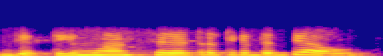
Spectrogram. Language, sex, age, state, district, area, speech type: Odia, female, 30-45, Odisha, Kandhamal, rural, conversation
